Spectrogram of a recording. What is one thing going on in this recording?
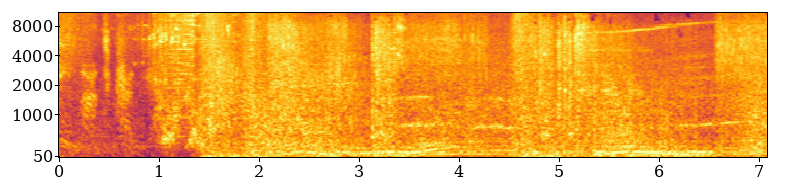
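Flames roar loudly.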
